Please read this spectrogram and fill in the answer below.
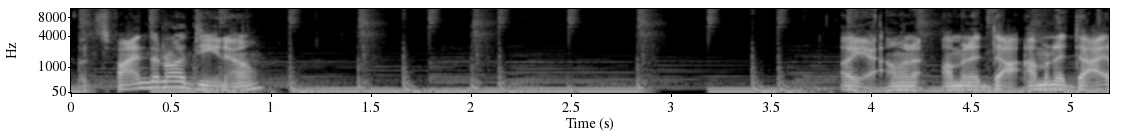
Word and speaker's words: Audino: Audino, actually, is the way you pronounce it.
